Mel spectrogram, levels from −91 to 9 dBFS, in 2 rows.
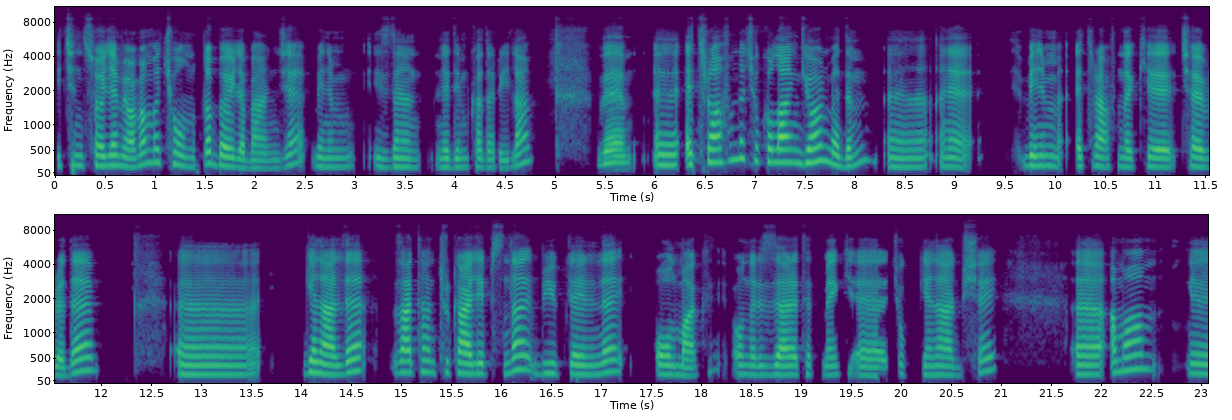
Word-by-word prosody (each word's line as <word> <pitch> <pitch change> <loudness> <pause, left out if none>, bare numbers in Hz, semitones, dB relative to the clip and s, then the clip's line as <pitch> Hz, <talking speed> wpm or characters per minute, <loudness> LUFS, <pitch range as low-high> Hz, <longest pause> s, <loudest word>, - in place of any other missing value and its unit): için 195 +1 -4
söylemiyorum 190 -1 +2
ama 250 +4 +1
çoğunlukla 215 0 -2
böyle 175 -6 +3
bence. 150 +8 -3
Benim 170 0 -7 0.2
izlemlediğim 165 -1 -5
kadarıyla 165 - -3 0.7
ve, 125 +1 +3 0.3
eee, 205 0 +2
etrafımda 260 +8 +2
çok 285 -4 -6
olan 255 -1 +5
görmedim. 255 -1 +1 0.2
Eee, 175 - -2 0.4
hani, 175 -1 -1 0.5
benim 195 0 0 0.2
etrafımdaki 175 -1 +1
çevrede, 185 +9 +2 0.8
eee, 180 -1 0 0.4
genelde 215 +2 +4 0.3
zaten 220 0 +3
Türk 215 0 -7
aile 195 -1 +7
yapısında 210 +6 0
büyükleriyle 195 +2 0 0.3
olmak, 175 -2 +1 0.3
onları 175 -1 -3
ziyaret 175 0 +2
etmek, 175 0 -4
eee, 160 -1 -1 0.2
çok 190 -2 -13
genel 175 -2 0
bir - - -14
şey. 245 +4 -3 0.8
Eee, 180 0 +4
ama, 270 +5 +1 0.3
eee, 195 - -2
185 Hz, 100 wpm, -23 LUFS, 175-220 Hz, 0.8 s, aile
